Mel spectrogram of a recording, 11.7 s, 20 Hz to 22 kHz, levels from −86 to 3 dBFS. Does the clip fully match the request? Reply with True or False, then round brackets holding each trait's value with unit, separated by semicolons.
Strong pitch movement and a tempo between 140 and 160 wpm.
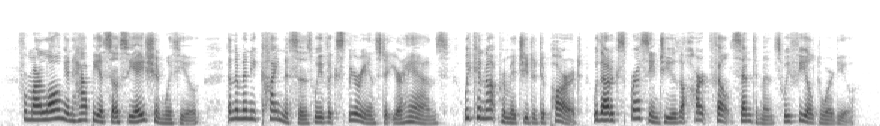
False (8.9 semitones; 180 wpm)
